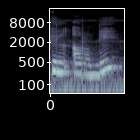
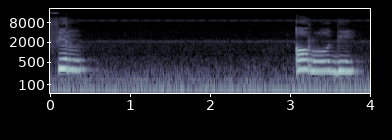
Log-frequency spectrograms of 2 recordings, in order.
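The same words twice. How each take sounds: First: It is said smoothly without any stop. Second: It has a brief breathless stop before ardi. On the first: "seperti biasa membacanya" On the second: "berhenti sakat di sana pada al-ta'rif"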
